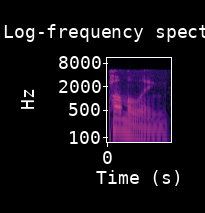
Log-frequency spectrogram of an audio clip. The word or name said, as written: pommelling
